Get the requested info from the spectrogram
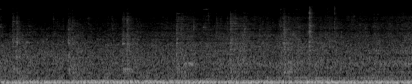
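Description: Minibus engine idling, heard from inside the cabin as a steady low rumble, with a few faint clicks at uneven intervals.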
